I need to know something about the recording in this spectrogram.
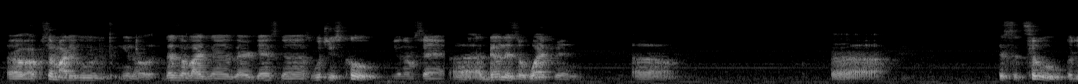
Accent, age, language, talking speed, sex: American, 20-39, English, 180 wpm, male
